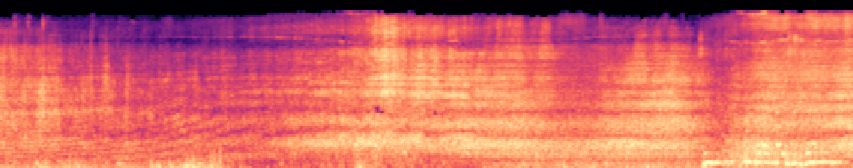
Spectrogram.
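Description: Engine of a radio-controlled model jet aircraft flying a display. The engine noise dips about three seconds in, then swells again as the model comes closer.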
